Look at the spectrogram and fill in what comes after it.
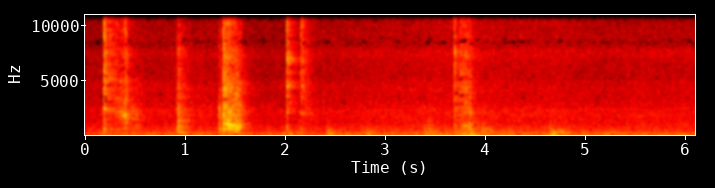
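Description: A metal spatula scraping and clinking against a metal wok as pork cubes are stirred in hot oil with tomatoes, onion and garlic: about half a dozen irregular strokes, over a faint sizzle.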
